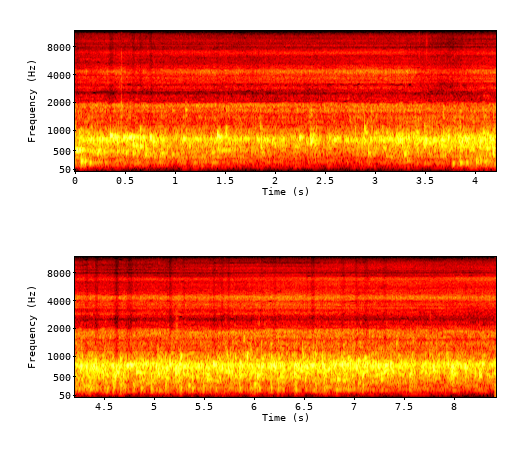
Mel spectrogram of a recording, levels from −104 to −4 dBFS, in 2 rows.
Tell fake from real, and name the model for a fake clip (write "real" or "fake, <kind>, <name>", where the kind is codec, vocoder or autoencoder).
real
